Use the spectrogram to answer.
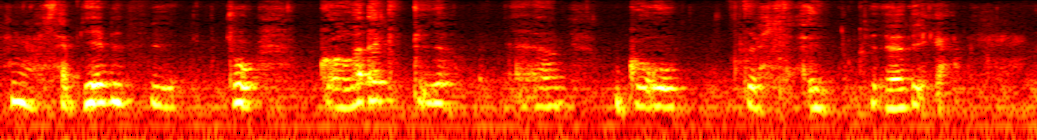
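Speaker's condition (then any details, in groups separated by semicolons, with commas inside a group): Dystonia; generalized dystonia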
